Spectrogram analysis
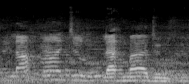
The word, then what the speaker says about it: lahmacun: Lahmacun, tu prononces comment? Lahmacun? Lahmacun.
